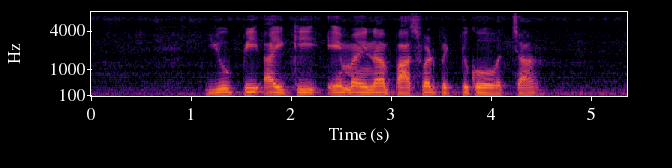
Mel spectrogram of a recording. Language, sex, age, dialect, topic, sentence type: Telugu, male, 18-24, Telangana, banking, question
